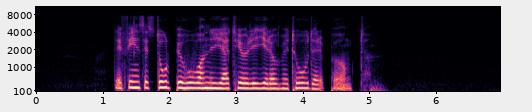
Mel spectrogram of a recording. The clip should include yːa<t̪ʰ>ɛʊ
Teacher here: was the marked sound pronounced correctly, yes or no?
yes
